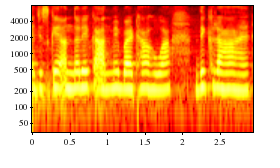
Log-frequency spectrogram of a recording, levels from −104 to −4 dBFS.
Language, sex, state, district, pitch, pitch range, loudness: Hindi, female, Uttar Pradesh, Shamli, 225 Hz, 215-230 Hz, -19 LUFS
